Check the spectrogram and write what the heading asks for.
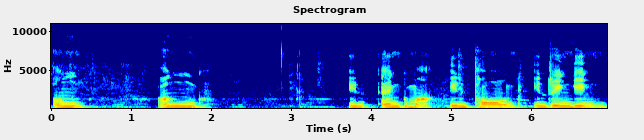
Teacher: Another velar consonants in ang, in angma, in thong, in ringing. There is no g sound at the end of these words.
